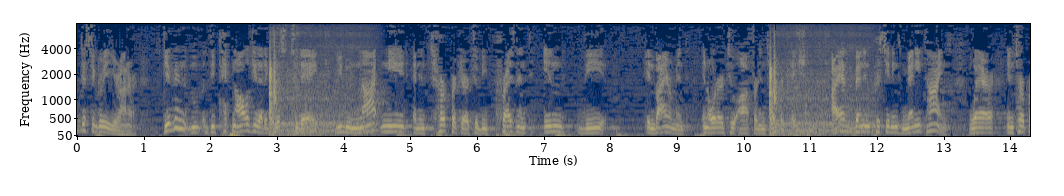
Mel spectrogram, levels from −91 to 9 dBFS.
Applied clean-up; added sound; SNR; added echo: none; Printer; 1 dB; none.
